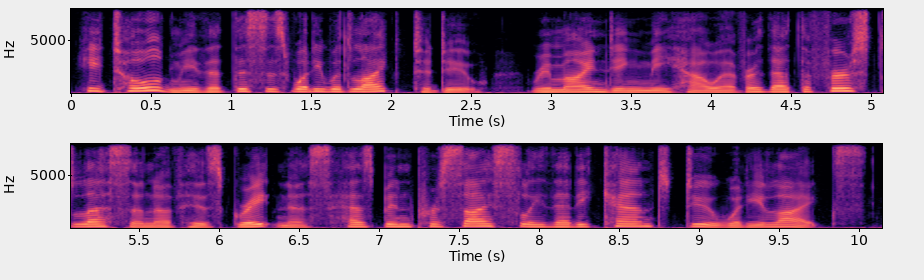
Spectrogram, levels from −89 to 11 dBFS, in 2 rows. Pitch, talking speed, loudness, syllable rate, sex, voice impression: 175 Hz, 190 wpm, -18 LUFS, 4.4 syllables/s, female, very feminine, very adult-like, thin, very tensed, very powerful, bright, soft, slightly clear, fluent, slightly raspy, cute, very intellectual, refreshing, sincere, very calm, friendly, reassuring, unique, elegant, slightly wild, very sweet, slightly lively, kind, slightly sharp, modest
